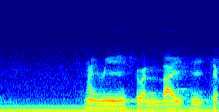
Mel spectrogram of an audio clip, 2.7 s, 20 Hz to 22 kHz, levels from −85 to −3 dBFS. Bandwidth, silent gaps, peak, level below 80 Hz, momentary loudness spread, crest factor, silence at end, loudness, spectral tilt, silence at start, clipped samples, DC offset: 6.4 kHz; none; -14 dBFS; -38 dBFS; 13 LU; 18 dB; 0 s; -33 LUFS; -9.5 dB/octave; 0 s; under 0.1%; under 0.1%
